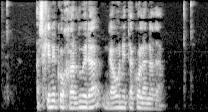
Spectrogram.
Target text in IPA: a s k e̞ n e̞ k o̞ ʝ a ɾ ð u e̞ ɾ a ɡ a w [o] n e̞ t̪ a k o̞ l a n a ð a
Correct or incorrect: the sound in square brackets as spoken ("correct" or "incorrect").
correct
